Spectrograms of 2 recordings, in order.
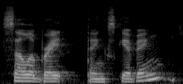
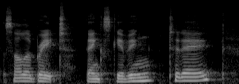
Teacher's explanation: But especially when we're following this word with another word, if I'm saying celebrate Thanksgiving, I'm going to stop the air for that T, celebrate Thanksgiving, and I'll just release it into the next word. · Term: stopped T sound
